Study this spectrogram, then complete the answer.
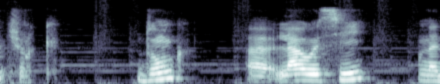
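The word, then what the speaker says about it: turque: Donc, si on ajoute un E, tout simplement, ça sera turs. Et ça ne ressemble plus du tout à turc.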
